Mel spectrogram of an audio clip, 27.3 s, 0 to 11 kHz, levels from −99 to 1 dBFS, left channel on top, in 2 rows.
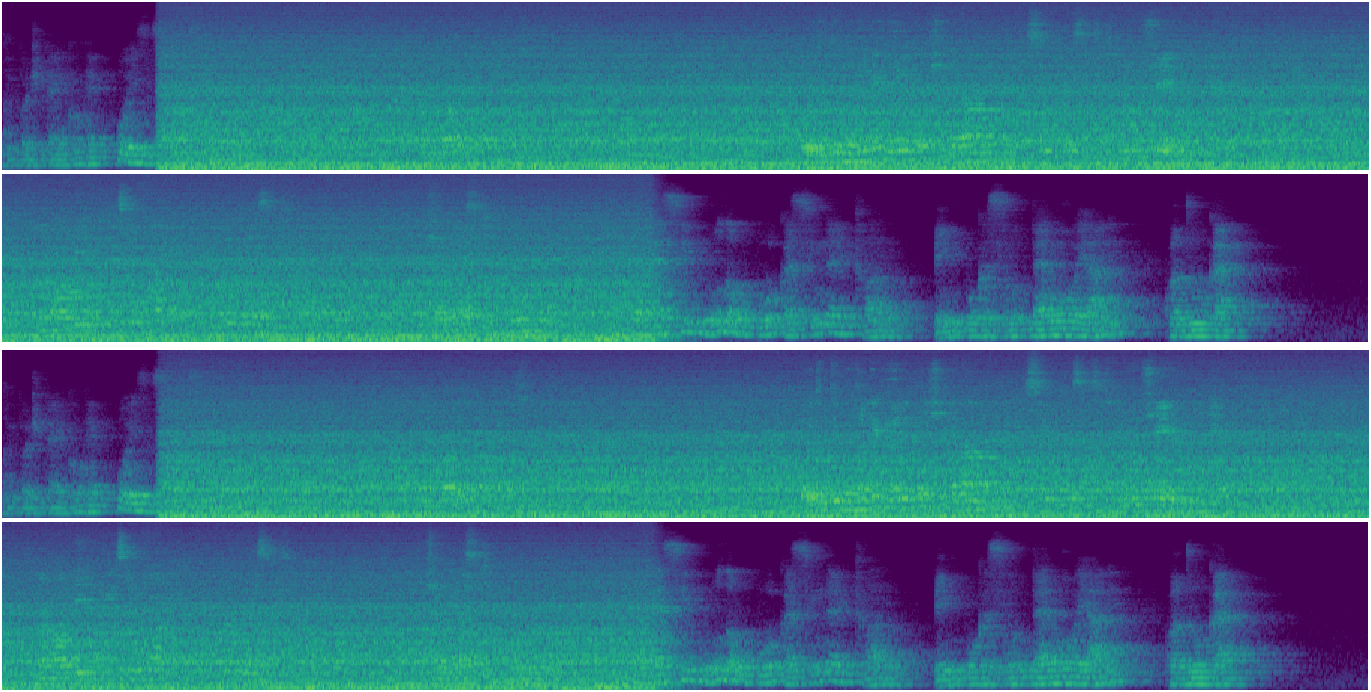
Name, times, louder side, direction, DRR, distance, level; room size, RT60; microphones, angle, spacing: voice 1, 0.2-3.3 6.1-6.4 17.9-19.2 19.8-22.6 23.0-24.8 25.3-25.9, equal, 10° left, -11 dB, 1.0 m, -38 dB
sound 1, 1.5-20.2, left 1 dB, 90° left, 0.6 m, -29 dB
voice 2, 3.8-5.4 5.7-6.3 7.1-7.5 8.0-12.5 14.0-15.4 15.8-17.0 17.8-18.6, equal, 55° right, -8 dB, 0.9 m, -33 dB
2.9 x 2.4 x 2.6 m, 1.1 s
head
